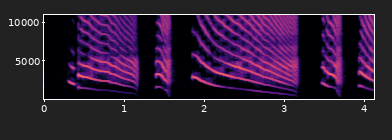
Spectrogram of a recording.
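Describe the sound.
An imitated cow elk estrus call, a 'hyper hot', made with a Wayne Carlton elk call: two long, loud, high-pitched mews that slide downward, broken up by three short, sharp chirps. There is no talking.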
